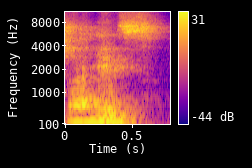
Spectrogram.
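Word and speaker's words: science: কিন্তু সাইলেন্ট হয়ে যাবে, ওই জন্য শুধু এসে দন্ত স ধরবো, হ্যাঁ, দিয়ে উচ্চারণ হয়ে যাবে সায়েন্স।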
